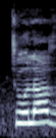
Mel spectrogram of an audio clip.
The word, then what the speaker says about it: Chola: वैसे अगर हम एक्चुअल में बात करें तो ये चोलास नहीं है, ये चोल हैं, ये पल्लवास नहीं है, पल्लव हैं। क्लियर है? चलो छोड़ो इसको, चोलास बोलना है चोलास बोलो, पल्लवास बोलना है पल्लवास बोलो, पर स्पेलिंग याद रखना।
